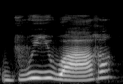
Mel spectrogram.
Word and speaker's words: bouilloire: Et si on décompose le mot bouilloire, on trouve qu'il renferme 300. Le son ou de vous, le son aille de taille et le son wa de toi. Bouilloire.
